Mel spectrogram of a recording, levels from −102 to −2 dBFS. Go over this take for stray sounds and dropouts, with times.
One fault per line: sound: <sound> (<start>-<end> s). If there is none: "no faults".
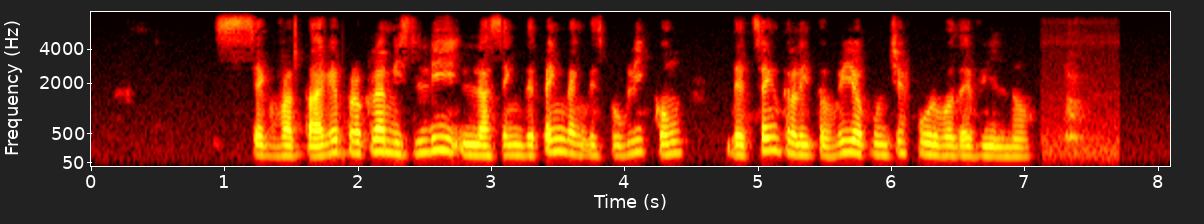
sound: bark (7.3-7.5 s)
